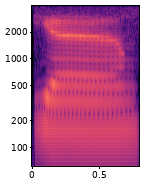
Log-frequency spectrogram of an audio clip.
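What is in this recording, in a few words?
"joeng6", Jyutping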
